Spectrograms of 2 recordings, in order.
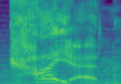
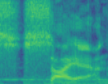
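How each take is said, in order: First: It sounds like the word cayenne pepper. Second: It sounds like the color word cyan. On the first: It follows the original Japanese name. "in Japan, his name is Cayenne, which is, uh, kind of like the cayenne pepper" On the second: It follows the English spelling. "the name here reads cyan, like the color"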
